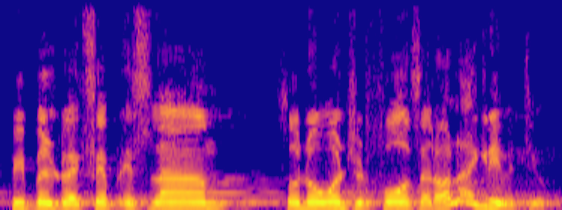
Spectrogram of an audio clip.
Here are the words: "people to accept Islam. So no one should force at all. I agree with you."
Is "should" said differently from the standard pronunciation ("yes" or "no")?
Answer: no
